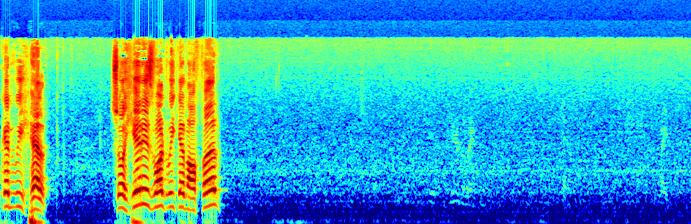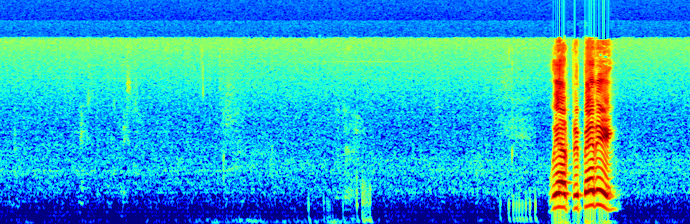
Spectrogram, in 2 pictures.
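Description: An older man speaks calmly into a microphone, heard through an online call.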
